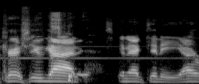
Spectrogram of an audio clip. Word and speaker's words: Schenectady: That's Schenectady. Yeah. Schenectady. That's right, Chris. You got it. Schenectady.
